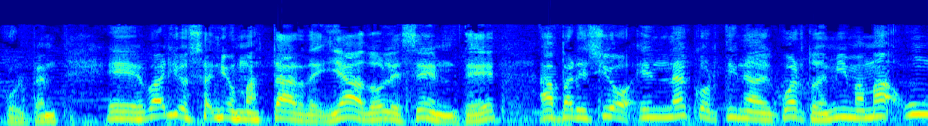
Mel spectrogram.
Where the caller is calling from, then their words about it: Orizaba, Veracruz, Mexico; de Orizaba, Veracruz.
